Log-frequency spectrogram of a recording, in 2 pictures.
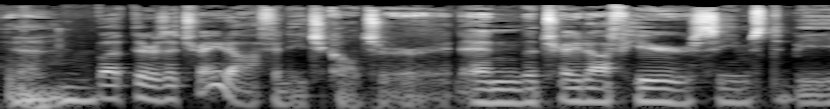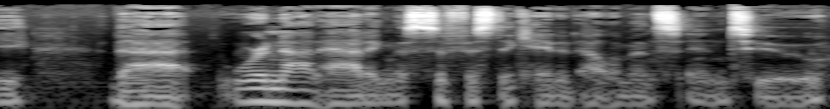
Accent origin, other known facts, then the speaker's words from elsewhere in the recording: Netherlands; also born or lived in Bozeman, United States; You know, I'm from the Netherlands. I grew up between Bozeman and the Netherlands my whole life.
